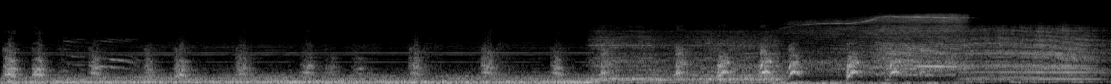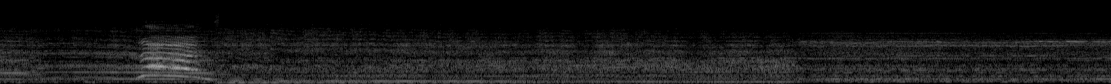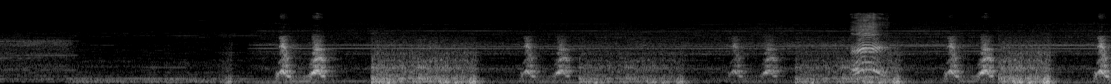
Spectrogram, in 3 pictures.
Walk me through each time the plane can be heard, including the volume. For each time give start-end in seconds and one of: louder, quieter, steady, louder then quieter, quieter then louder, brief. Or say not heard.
0.0-33.2 quieter.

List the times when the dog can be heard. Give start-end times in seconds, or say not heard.
0.0-9.3, 24.4-33.2.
